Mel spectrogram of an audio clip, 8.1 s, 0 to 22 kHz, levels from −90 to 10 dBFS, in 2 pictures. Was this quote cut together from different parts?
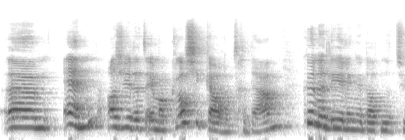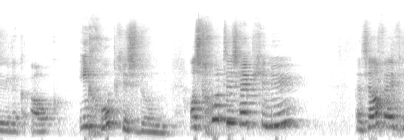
yes; 1 cut; at 5.9 s

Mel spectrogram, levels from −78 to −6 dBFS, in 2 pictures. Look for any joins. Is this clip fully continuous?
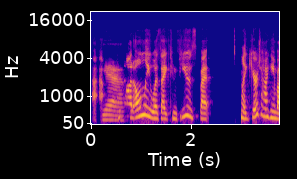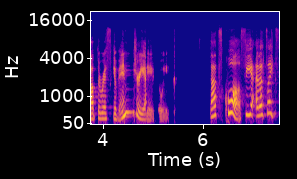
no; 1 cut; at 4.8 s

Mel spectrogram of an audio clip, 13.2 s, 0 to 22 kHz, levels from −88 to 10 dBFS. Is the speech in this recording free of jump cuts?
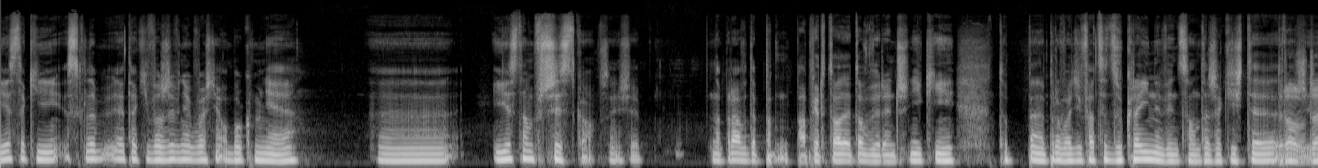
yes; 0 cuts

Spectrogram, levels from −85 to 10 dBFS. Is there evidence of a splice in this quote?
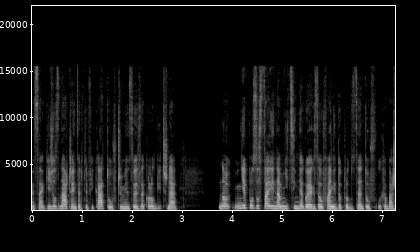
no; 0 cuts

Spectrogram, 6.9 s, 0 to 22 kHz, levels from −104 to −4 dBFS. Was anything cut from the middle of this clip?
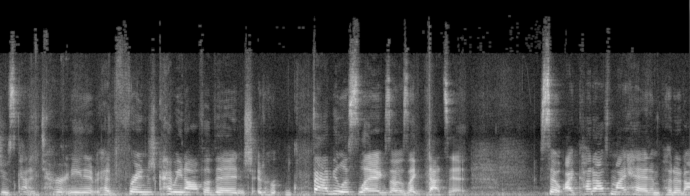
no; 0 cuts

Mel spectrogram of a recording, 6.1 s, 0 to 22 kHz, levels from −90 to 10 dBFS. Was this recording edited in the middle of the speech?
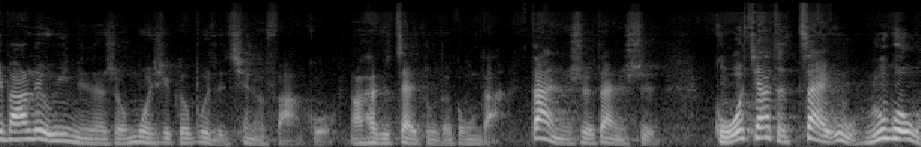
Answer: yes; 2 cuts; at 2.3 s, 3.4 s

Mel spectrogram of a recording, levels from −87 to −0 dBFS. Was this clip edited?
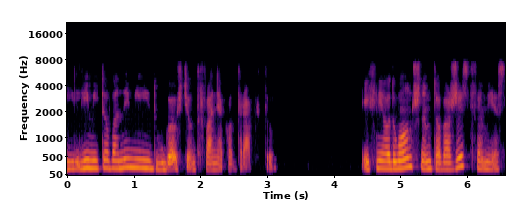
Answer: no; 0 cuts

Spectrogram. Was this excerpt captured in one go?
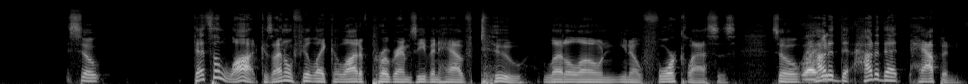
yes; 0 cuts

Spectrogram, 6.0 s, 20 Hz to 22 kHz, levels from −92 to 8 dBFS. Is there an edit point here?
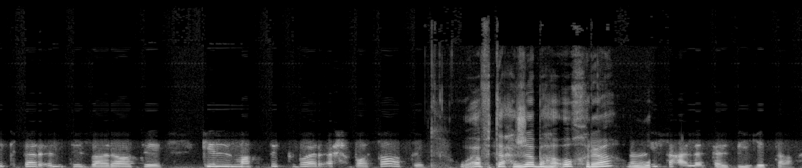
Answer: yes; 1 cut; at 4.9 s

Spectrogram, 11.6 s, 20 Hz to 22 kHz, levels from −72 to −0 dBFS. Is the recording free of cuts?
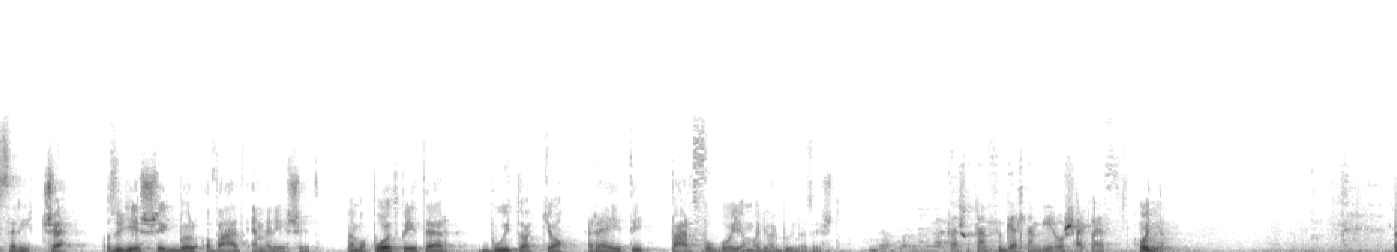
yes; 0 cuts

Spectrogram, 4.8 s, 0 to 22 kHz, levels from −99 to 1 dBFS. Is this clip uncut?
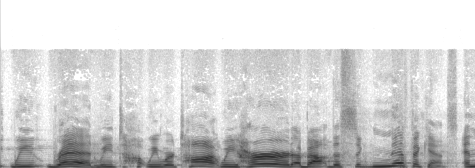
no; 1 cut; at 2.2 s

